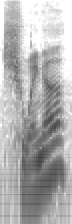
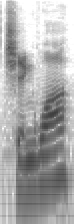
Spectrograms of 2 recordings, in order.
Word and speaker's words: chwinga: god yeah yeah i think it's like supposed to be like uh chwinga but i kind of like qinghua i don't know why i like sticking an extra w i just feel like it's pronounced better that way even if it's wrong i mean i like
